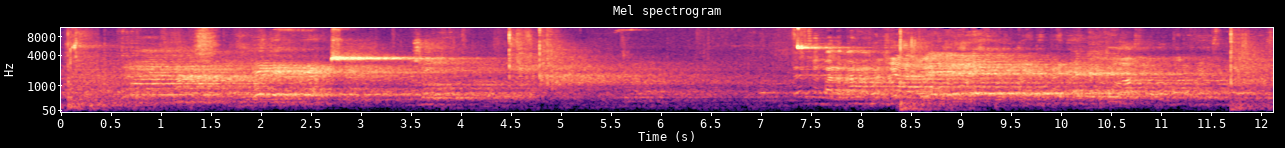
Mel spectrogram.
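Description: Basketball court sounds in a large gym: a ball bouncing on the wooden floor, players' voices, and a referee's whistle held for about a second early on, stopping play for a foul call. Sharp thuds come later.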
